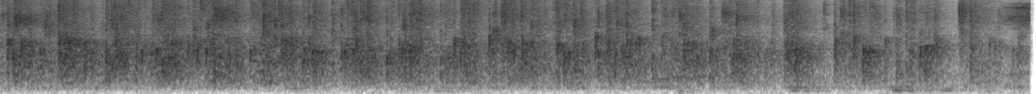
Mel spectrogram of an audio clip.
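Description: An audience applauds steadily in an echoing hall.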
